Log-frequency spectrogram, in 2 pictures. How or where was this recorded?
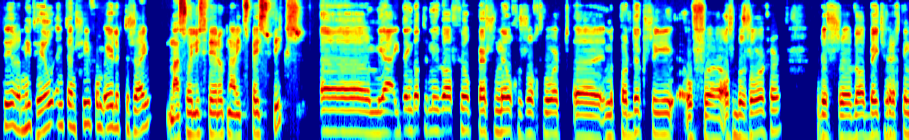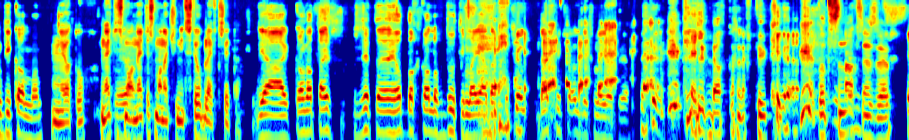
video call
